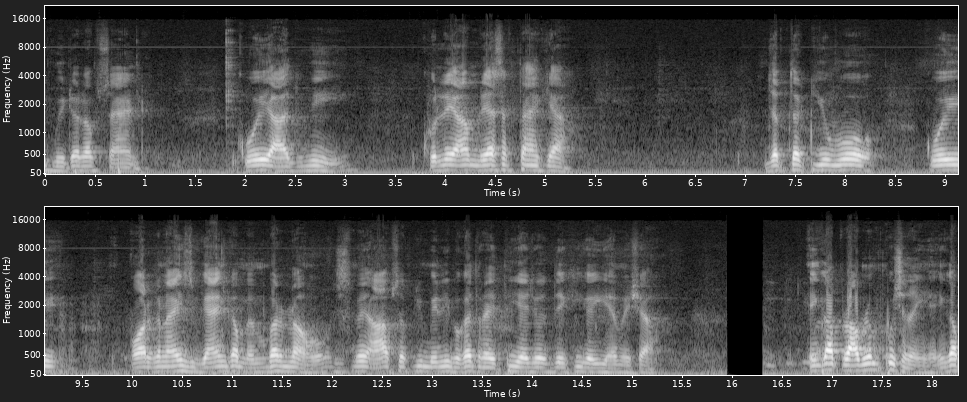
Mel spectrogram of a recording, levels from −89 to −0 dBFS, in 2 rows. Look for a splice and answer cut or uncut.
cut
